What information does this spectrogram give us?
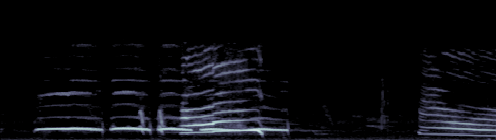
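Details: Black-throated laughingthrush, singing and displaying during morning voice practice, gives three sustained level whistles, a rich warbled whistle with a falling end, a pause, then a long descending whistle.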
